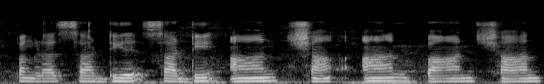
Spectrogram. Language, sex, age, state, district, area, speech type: Punjabi, male, 30-45, Punjab, Ludhiana, urban, spontaneous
